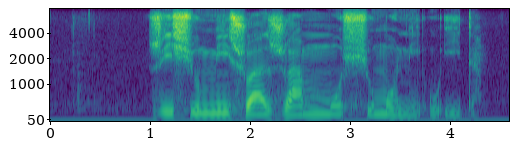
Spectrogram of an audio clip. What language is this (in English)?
Venda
